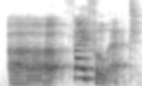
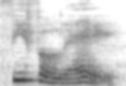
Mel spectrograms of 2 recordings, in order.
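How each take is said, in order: First: The word is pronounced with an English-style reading. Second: The word is pronounced with a French-style reading. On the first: The speaker calls it wrong. "I had been pronouncing this wrong in my head" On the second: The speaker calls it right. "it's actually pronounced Fifolet"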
